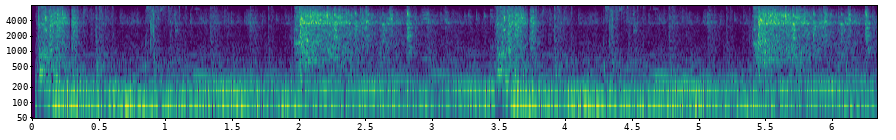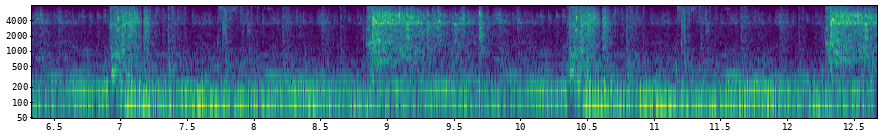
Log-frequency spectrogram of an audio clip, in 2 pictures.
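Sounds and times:
musical effect loop: 0:00.1 - 0:12.5.

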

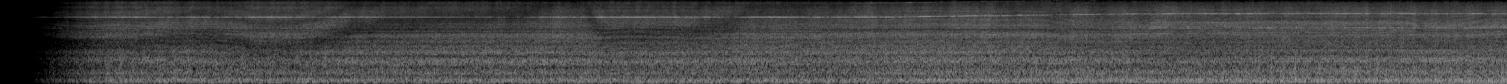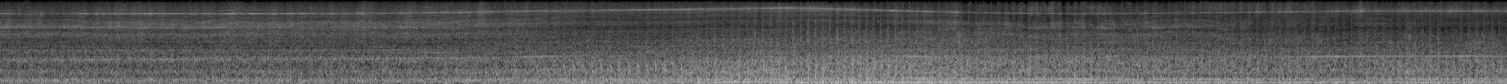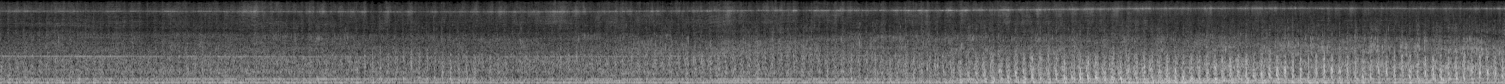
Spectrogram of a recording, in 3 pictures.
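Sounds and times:
helicopter starting: 0:11.9 - 0:45.1.

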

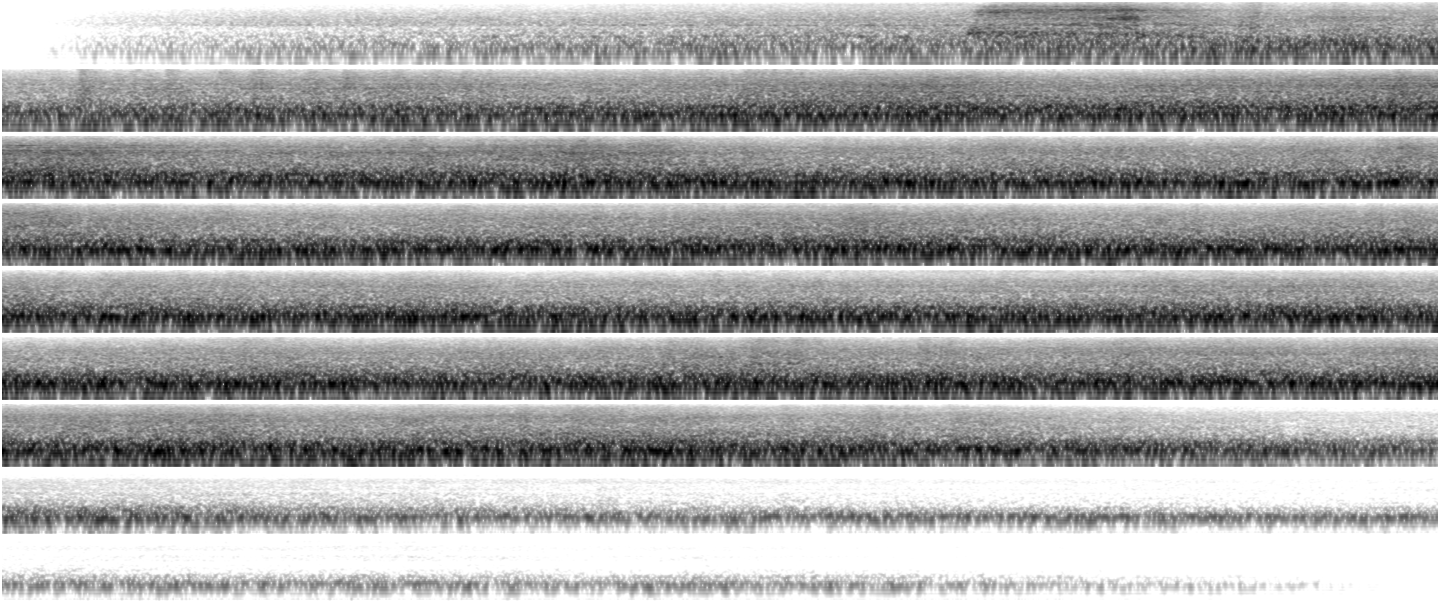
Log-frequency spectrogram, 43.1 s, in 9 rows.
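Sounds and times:
freight train driving by: 0:00.9 - 0:33.5.

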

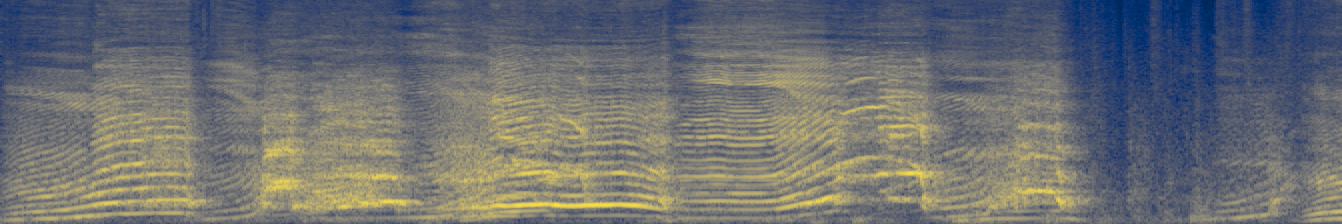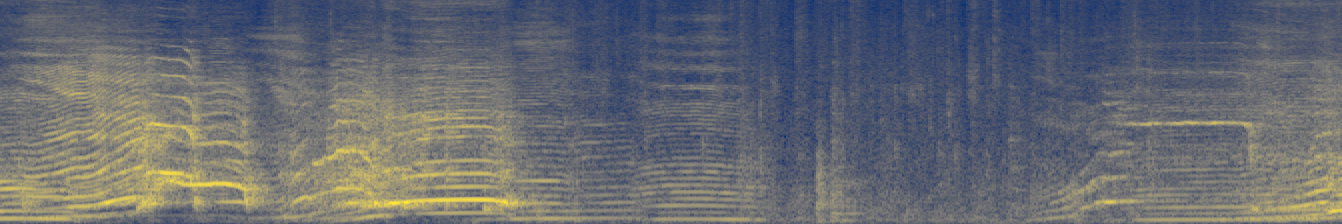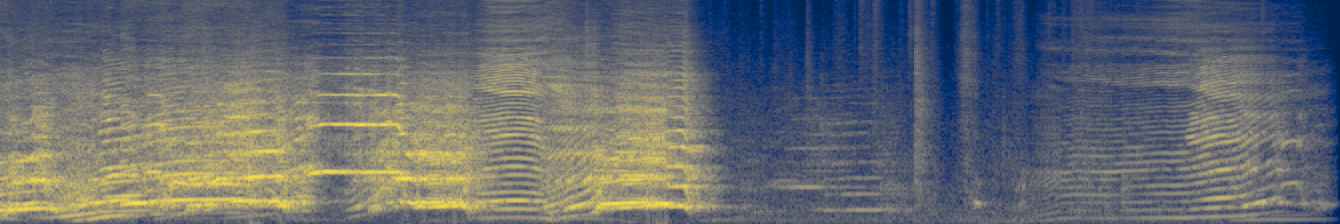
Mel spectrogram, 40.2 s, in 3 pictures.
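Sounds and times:
cattle mooing: 0:00.1 - 0:10.8, 0:12.7 - 0:21.0, 0:23.9 - 0:34.1.

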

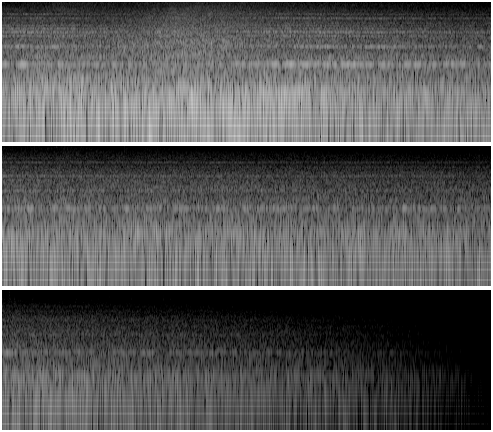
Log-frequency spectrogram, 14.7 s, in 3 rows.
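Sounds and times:
high speed train departing: 0:00.0 - 0:10.3.

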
